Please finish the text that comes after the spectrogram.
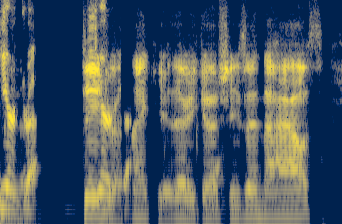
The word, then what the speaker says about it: Deirdre: Deidre, thank you.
